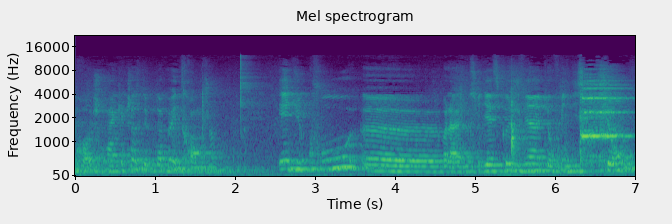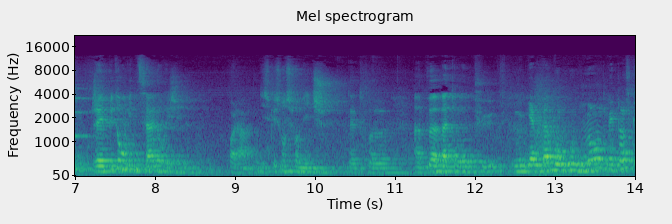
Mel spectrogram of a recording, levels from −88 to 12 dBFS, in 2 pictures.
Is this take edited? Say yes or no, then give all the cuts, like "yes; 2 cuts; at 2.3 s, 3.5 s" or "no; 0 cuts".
yes; 1 cut; at 5.2 s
